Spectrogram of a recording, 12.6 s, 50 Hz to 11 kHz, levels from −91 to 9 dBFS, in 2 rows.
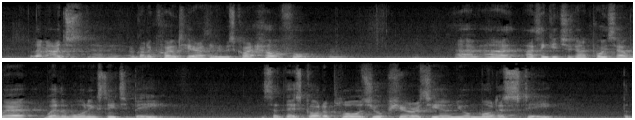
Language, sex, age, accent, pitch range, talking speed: English, male, 40-59, British, 100-155 Hz, 205 wpm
